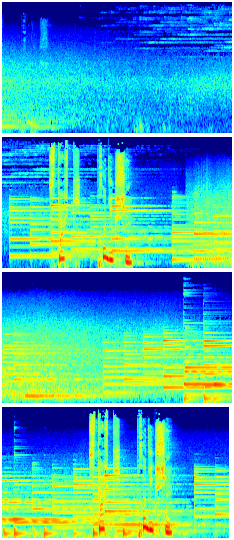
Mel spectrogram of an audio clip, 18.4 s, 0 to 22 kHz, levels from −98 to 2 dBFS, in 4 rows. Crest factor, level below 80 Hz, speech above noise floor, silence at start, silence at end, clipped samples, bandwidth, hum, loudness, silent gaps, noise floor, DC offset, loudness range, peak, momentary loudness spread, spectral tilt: 20 dB; -44 dBFS; 35 dB; 0 s; 0 s; under 0.1%; over 20 kHz; none; -20 LUFS; none; -51 dBFS; under 0.1%; 9 LU; -2 dBFS; 16 LU; -4 dB/octave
